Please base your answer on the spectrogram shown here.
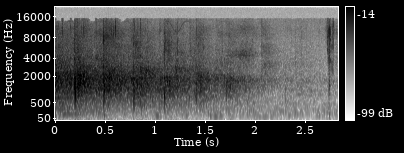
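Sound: audience applause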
